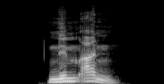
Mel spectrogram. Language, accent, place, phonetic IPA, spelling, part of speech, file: German, Germany, Berlin, [ˌnɪm ˈan], nimm an, verb, De-nimm an.ogg
- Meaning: singular imperative of annehmen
